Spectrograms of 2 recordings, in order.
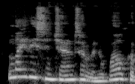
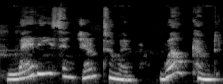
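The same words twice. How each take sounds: First: It is said in a plain, natural voice. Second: It is said in a high, put-on, inflected voice. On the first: The speaker calls it right. "why doesn't she go" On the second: The speaker calls it wrong. "her voice sounds weird, and I don't like the way"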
